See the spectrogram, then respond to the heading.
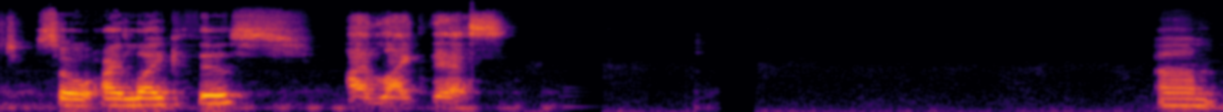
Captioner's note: voiceover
